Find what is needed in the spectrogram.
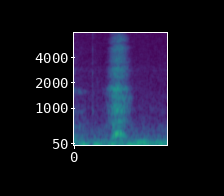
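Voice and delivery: soft unvoiced gasp; a hushed surprised intake of breath; mock gasp. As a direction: pretend surprised gasp for the kids. Reader reacts to costume reveal.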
